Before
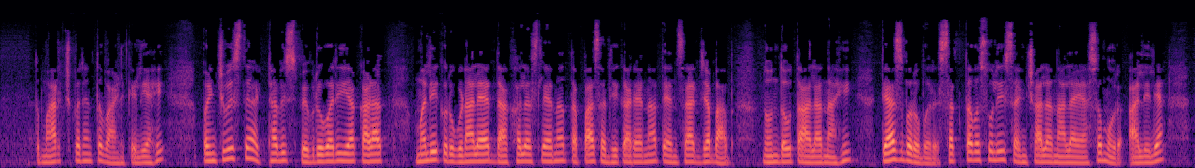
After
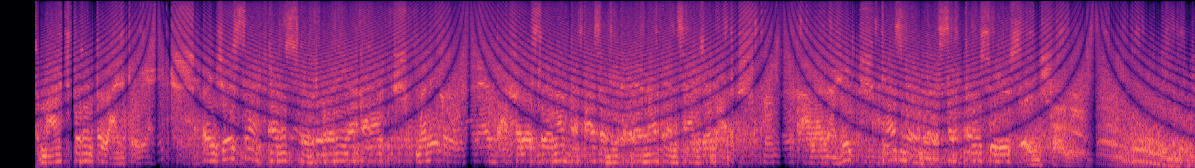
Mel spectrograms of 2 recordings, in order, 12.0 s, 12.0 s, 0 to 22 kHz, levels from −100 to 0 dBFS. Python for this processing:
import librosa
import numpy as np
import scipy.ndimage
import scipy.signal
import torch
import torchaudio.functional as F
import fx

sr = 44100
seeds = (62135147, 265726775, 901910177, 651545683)

y = fx.tape_stop_end(x, sr, length_s=2.35)
y = fx.riaa(y, sr, side='recording')
y = fx.noise_reduce_blind(y, sr, reduce_db=13)
y = fx.peak_eq(y, sr, hz=7700.0, db=-7.5, octaves=2.5)
y = fx.level_steps(y, sr, step_db=19)
y = fx.leveller(y, sr, passes=2)
y = fx.over_compress(y, sr, threshold_db=-39.0, ratio=-0.5)
y = fx.formant_shift(y, sr, semitones=6)
y = fx.echo_swing(y, sr, ms=753, ratio=1.5, feedback_pct=70, wet_db=-15.5)
y = fx.fuzz(y, sr, gain_db=53.0, gate_db=-54.0)
y = y + 10.0 ** (-21.0 / 20.0) * np.pad(y, (int(76 * sr / 1000.0), 0))[:len(y)]
y = fx.flanger_cancel(y, sr, hz=0.32, depth_ms=2.1)
y = y * librosa.db_to_amplitude(-6.5)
